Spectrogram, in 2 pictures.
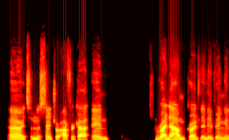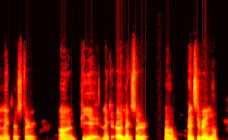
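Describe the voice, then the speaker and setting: A man with a medium pitch speaks in a bright, sharp tone with monotone, flat intonation. His moderate pace is broken by long, frequent pauses, and the sound is dry and close with no echo. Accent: Congolese. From DR Congo. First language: French. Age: 20s. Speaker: guest speaker. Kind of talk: motivational talk.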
